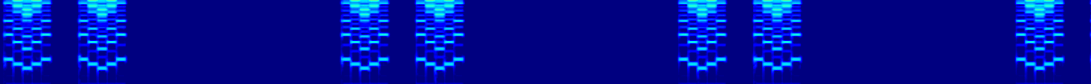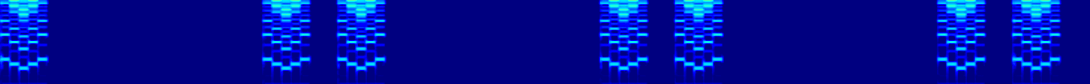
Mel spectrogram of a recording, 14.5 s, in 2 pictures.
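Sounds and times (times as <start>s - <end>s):
cell phone ringtone: 0.0s - 0.9s, 2.3s - 3.1s, 4.6s - 5.4s, 6.8s - 7.6s, 9.0s - 9.9s, 11.3s - 12.1s, 13.6s - 14.4s.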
